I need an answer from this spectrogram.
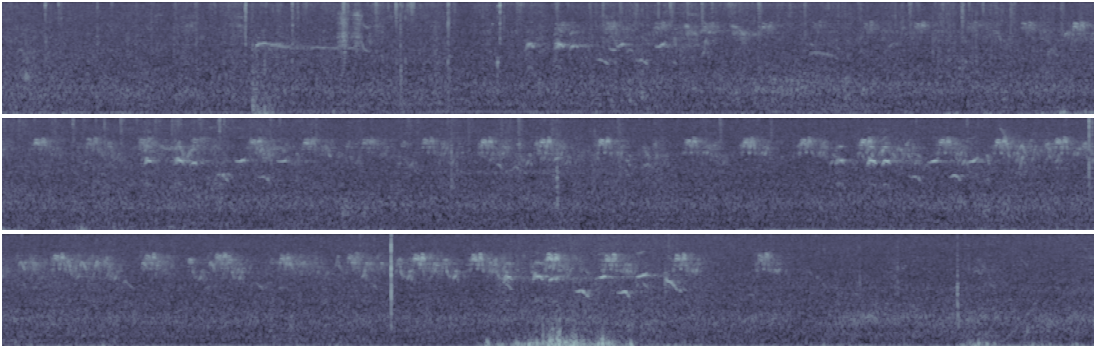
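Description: Outdoor ambience: a small bird chirping over and over at about three chirps a second, a horse's hoofbeats faint on the sand arena, and a low steady hum. One loud low rumble about twenty seconds in.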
